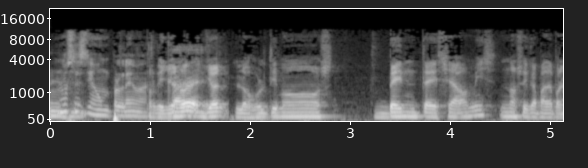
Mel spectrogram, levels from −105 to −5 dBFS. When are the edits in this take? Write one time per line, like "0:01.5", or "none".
0:01.8

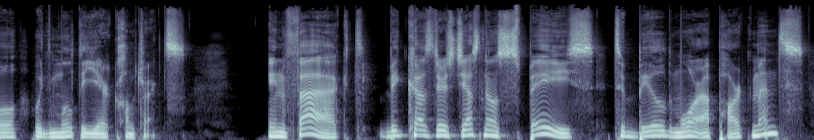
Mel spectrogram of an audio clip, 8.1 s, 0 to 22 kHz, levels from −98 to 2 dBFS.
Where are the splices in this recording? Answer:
none

